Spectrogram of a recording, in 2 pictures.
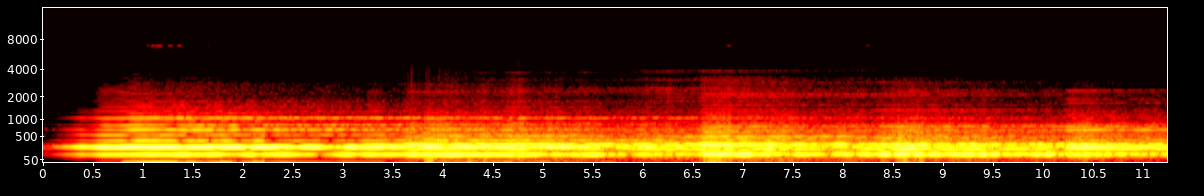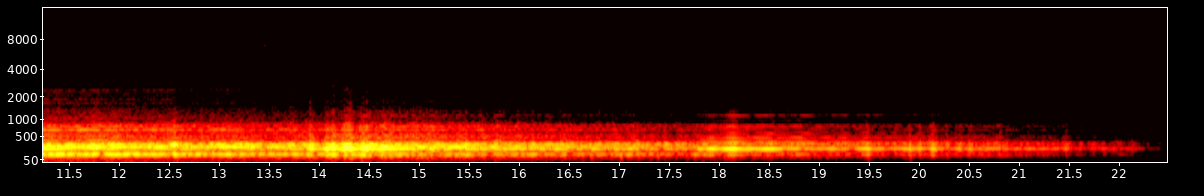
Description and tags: Samurai Jugular - 12
A samurai at your jugular! Weird sound effects I made that you can have, too.
dilation, effect, sci-fi, high-pitched, sfx, experimental, trippy, time, sound, spacey, sweetener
